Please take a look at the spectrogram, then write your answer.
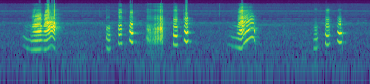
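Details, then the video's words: Pet ring-necked parakeet spreading its wings in front of a mirror gives loud, harsh, rising squawks and short clipped speech-like syllables in irregular bursts. "Non-Stop Talking Parrot🦜 Talking To Everything"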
